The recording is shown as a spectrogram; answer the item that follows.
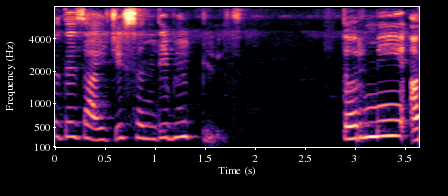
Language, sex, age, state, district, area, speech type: Marathi, female, 18-30, Maharashtra, Sindhudurg, rural, spontaneous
